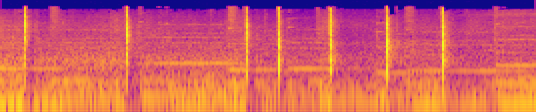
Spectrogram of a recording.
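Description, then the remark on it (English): Around seven sharp, crisp hand claps at an uneven rhythm, made by a person showing off clapping as a hidden talent, ringing out over a low, steady background hum with no one talking. “Yes, I'm very good at clapping.”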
